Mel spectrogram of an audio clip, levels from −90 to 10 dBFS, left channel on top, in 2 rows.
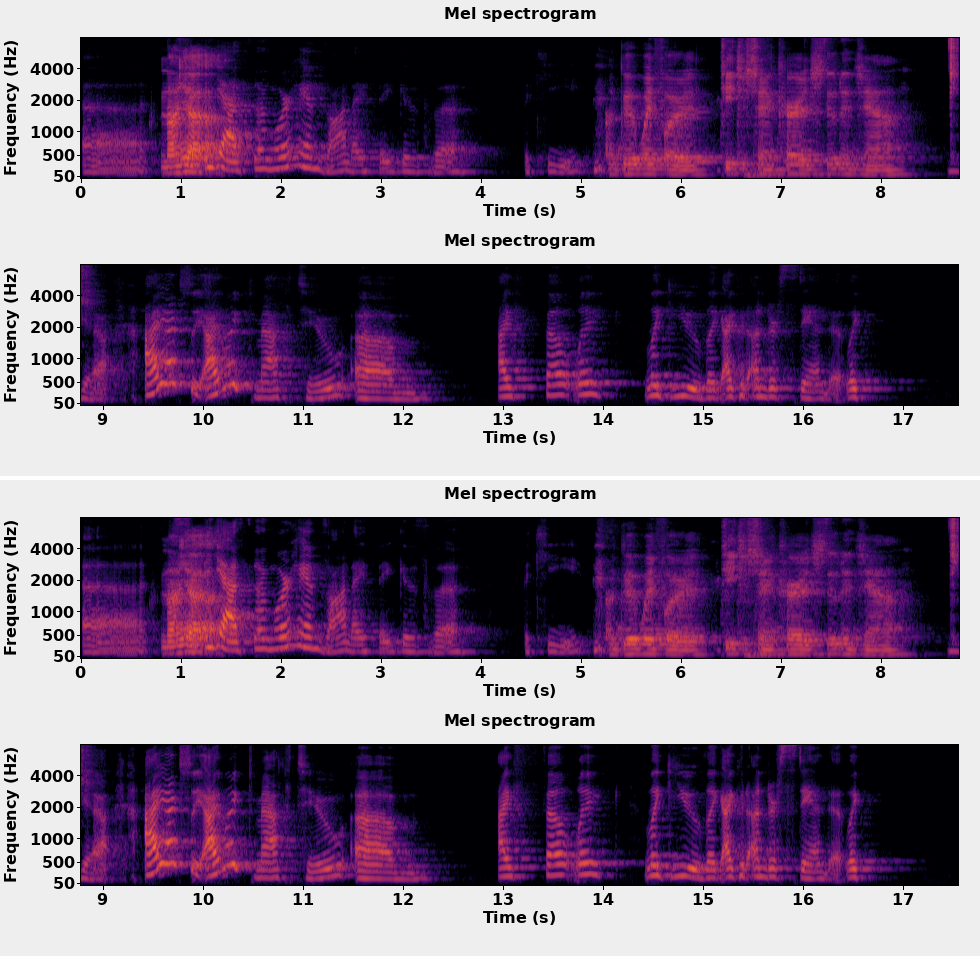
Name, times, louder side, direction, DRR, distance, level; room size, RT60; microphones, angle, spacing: voice 1, 0.0-0.7 1.2-3.8 4.6-5.4 8.7-12.2 12.9-13.2 13.4-14.0 14.4-16.6, right 3 dB, 55° right, 6 dB, 1.3 m, -37 dB
voice 2, 0.8-1.4 5.2-6.1 6.4-8.2 8.7-8.8, equal, 85° left, -1 dB, 4.2 m, -34 dB
23.5 x 12.0 x 3.5 m, 0.85 s
head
